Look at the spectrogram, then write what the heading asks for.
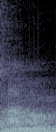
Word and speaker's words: Afon: Afon. Pronounced Avon.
